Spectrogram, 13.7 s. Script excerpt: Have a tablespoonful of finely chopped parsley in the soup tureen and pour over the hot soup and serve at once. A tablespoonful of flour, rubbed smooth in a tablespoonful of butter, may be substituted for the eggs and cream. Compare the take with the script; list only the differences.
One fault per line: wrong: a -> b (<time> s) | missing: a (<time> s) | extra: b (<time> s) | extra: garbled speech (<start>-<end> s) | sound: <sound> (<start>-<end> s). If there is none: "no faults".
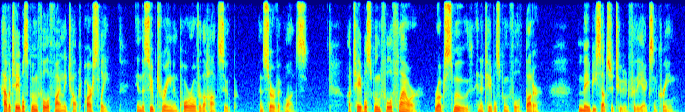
no faults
